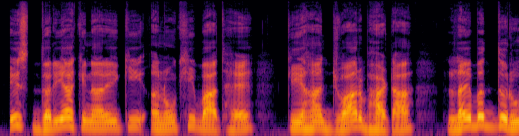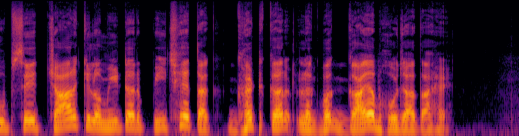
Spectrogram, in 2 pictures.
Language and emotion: Hindi, neutral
